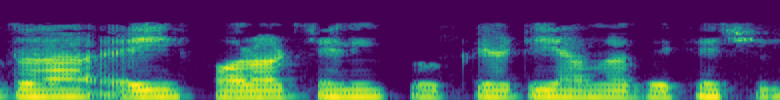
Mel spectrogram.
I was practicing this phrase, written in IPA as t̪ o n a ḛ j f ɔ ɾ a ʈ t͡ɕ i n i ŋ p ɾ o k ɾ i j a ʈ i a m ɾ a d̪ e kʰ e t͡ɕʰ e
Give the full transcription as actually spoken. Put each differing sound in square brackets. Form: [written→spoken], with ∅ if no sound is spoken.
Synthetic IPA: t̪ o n a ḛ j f ɔ ɾ a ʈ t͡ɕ [i→e] n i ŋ p ɾ o k ɾ i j a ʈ i a m ɾ a d̪ e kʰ e t͡ɕʰ [e→i]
